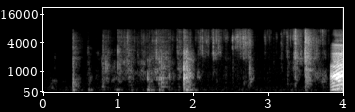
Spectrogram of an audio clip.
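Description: Crinkling and rustling of a trading-card pack's wrapper as it is handled and opened by hand, in irregular bursts. A man's voice starts at the very end.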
